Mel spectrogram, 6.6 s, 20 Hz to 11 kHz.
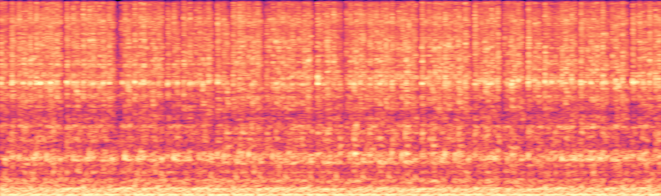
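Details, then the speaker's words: Rotted squarebody Chevy 454 big block running on jumper cables with the fuel pump on: a deep, steady rumble with an even beat and no knocks or misses that the owner says sounds good, though it was then dripping hydraulic fluid. "I don't really want to keep running it she sounds good"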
